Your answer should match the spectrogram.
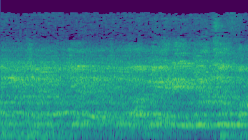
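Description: Indistinct voices over background music, steady throughout, with no distinct punches standing out.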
